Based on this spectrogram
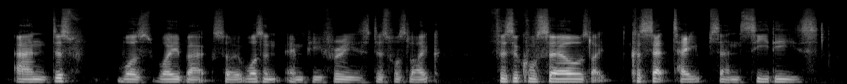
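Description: The speaker has a London accent and a monotone, flat intonation at a very slow pace. The recording is very clean, with a silent background. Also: man, medium pitch for a man. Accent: British (London). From London, England. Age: 30s. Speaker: podcast host. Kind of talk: casual chat.

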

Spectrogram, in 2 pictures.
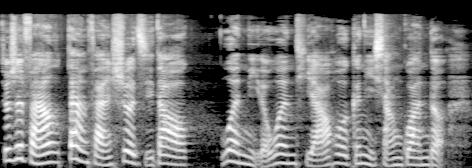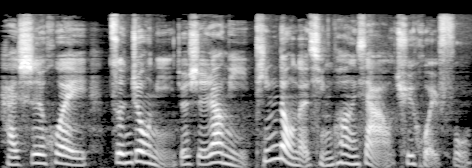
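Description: Here a woman has a plain, everyday voice at a medium pitch, speaking at a fairly slow pace with lively intonation. The recording is very clean, its background silent. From Xiamen, Fujian, China. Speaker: podcast co-host, new mother. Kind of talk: casual chat.

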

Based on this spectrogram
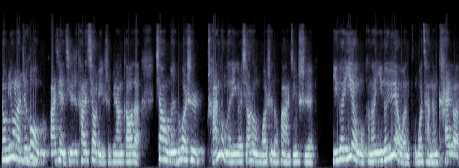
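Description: A woman talks at a very fast pace in a dark, mellow tone. Her pitch is medium with ordinary variation, and her loudness stays very even. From Henan, Zhengzhou. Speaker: food brand marketing executive. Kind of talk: interview. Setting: livestream. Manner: hesitant, many fillers.

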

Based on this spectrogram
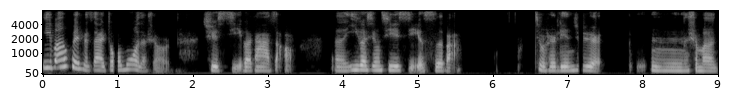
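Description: With a fairly low pitch and ordinary pitch variation, a woman speaks at a moderate pace in a dry, close sound with no echo and a quiet background. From northern China. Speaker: podcast co-host. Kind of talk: casual chat.

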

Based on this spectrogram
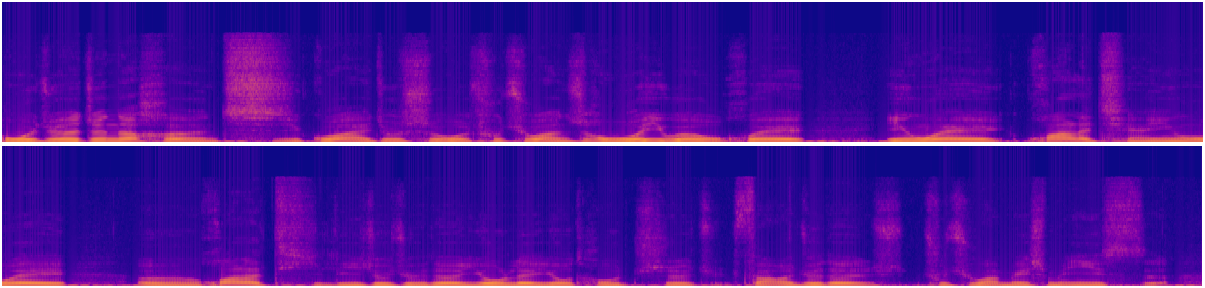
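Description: In an ordinary speaking voice, a man of medium pitch talks at a moderate pace with fairly even intonation. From Guangxi / Yunnan, China. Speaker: podcast co-host. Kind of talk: casual chat.

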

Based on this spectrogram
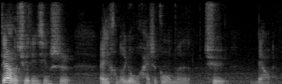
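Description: A normal speaking voice from a man, medium in pitch, with ordinary pitch variation and a fairly quick pace. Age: 30s. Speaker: startup founder. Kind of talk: casual interview conversation.

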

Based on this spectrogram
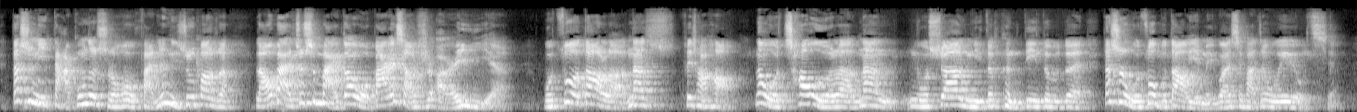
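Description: Amid noticeable background noise and audible room echo, a woman with a fairly high pitch speaks at a moderate pace with lively intonation. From Guangdong, China. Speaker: podcast host and entrepreneur. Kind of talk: casual chat. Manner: animated.

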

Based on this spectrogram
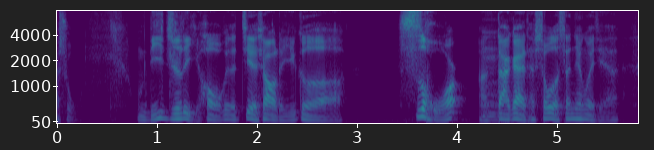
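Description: His voice rises and falls across a very wide range. The man moves at a fairly quick clip, with a quiet background behind him. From Beijing. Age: 30s. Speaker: podcast co-host, video creator. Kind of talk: casual chat.

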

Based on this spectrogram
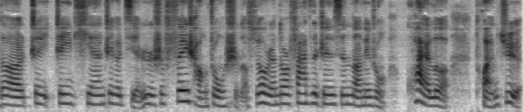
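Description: Very clean recording, silent background, with a woman at medium pitch and moderate pace in an ordinary speaking voice. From Northeast China (Harbin). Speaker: podcast co-host, journalist. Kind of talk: casual chat.

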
